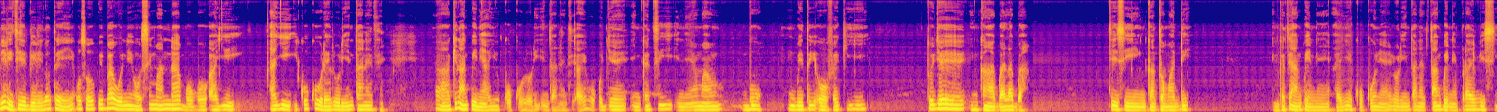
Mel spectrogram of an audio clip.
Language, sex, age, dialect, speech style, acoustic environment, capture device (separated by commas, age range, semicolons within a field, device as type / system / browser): Yoruba, male, 18-24, Nigeria - Ibadan, relaxed, nature, mobile / Linux / Chrome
